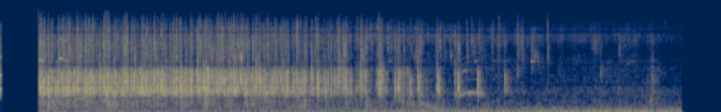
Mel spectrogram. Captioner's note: applause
